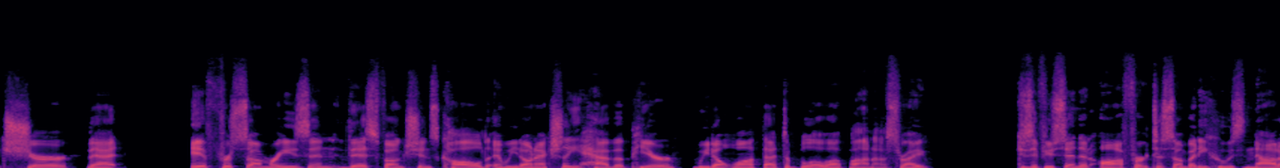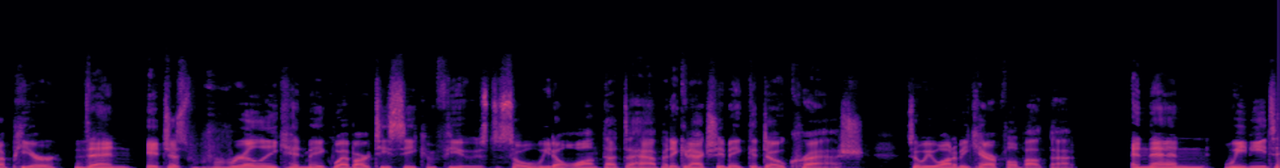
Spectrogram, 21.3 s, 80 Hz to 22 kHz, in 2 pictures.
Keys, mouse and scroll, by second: 0.0-0.7 typing, 2.2 Return, 2.2-2.9 typing.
